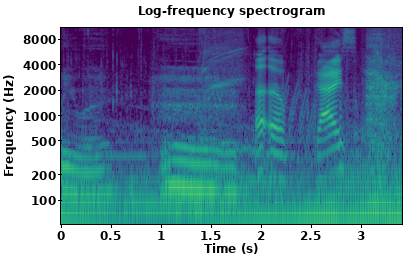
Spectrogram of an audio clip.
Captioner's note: sigh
